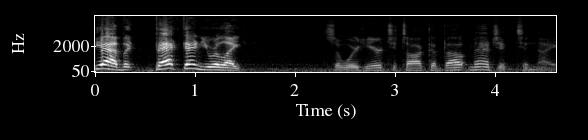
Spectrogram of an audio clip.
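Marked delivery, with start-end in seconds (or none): 2.3-4.6 mock flat monotone, quieter. Teasing the listener about how they used to open back then, imitating a monotone delivery. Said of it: "it was very monotone".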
